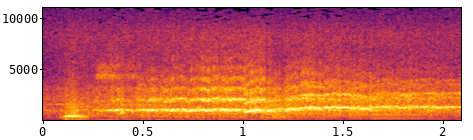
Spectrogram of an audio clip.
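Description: Car tyres squealing in one long wavering screech as a car is thrown round at speed in a chase, fading near the end.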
